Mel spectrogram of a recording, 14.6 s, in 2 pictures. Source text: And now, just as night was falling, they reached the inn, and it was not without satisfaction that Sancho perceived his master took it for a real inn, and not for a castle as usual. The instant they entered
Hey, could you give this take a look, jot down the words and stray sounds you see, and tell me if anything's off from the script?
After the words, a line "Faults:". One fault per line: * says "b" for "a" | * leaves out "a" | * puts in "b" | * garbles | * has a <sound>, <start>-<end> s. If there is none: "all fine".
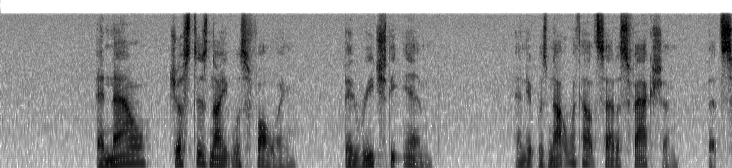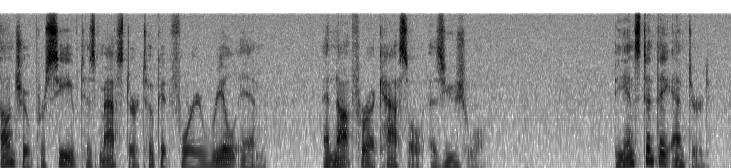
And now, just as night was falling, they reached the inn, and it was not without satisfaction that Sancho perceived his master took it for a real inn, and not for a castle as usual. The instant they entered
Faults:
all fine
